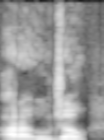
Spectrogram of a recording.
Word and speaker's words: Araujo: So the main event was number 5 ranked Alexa Grasso versus number 6 ranked Viviane Araujo, or Araujo, I think. Yeah, that's how you pronounce it, Araujo.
